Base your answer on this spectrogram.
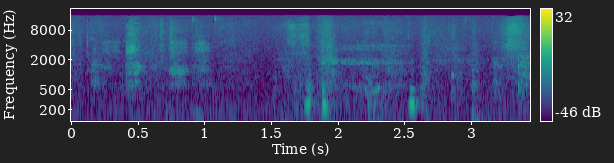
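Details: Two dogs playing together with toys; quick, rough, breathy panting with irregular snuffling bursts and a few soft whimper-like squeaks, with a person's voice nearby.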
